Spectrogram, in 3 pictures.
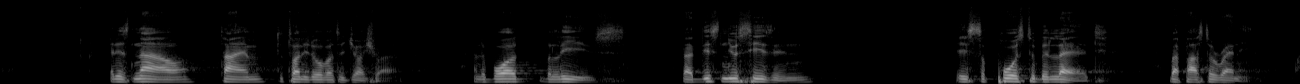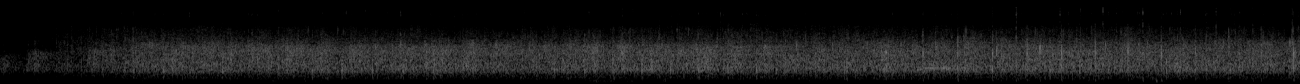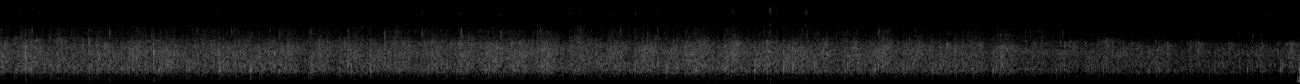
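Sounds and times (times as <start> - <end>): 
speech: 1.1 - 4.0, 4.7 - 8.2, 9.6 - 11.1, 11.7 - 12.6
audience cheering: 13.8 - 38.9.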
